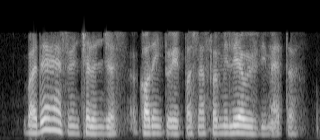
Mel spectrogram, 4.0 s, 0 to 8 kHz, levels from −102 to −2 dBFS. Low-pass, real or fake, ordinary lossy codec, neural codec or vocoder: 7.2 kHz; real; AAC, 16 kbps; none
